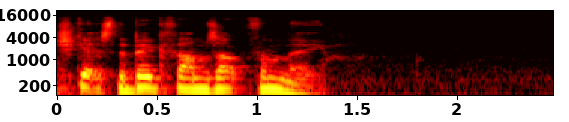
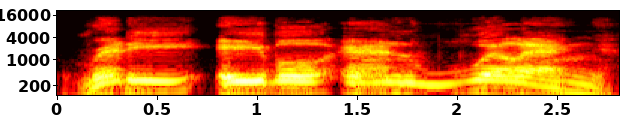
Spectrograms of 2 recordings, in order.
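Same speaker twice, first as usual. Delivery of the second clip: higher, louder, dragged-out promo voice; Macho Man impression; 6 semitones higher, 9 dB louder, much slower than usual. Retelling Savage's answer to Gene, loud wrestler impression. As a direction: stretch each word like a wrestling promo. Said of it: "apologies for the impression".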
